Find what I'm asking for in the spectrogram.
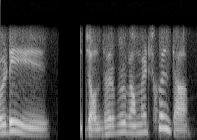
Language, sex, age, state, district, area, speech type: Odia, male, 18-30, Odisha, Jagatsinghpur, rural, conversation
